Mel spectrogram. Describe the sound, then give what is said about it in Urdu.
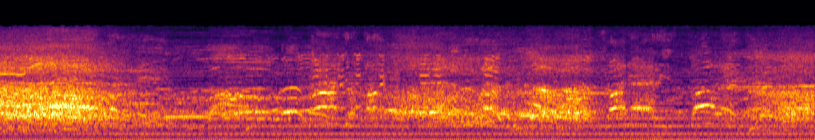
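A large crowd chants a religious slogan together, many voices merging into a loud, sustained roar with rising and falling shouts across about eight seconds, heard from within the gathering. “یہ نعرے کا مزہ نہیں آ رہا، مجھے کہنا پڑے گا.”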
